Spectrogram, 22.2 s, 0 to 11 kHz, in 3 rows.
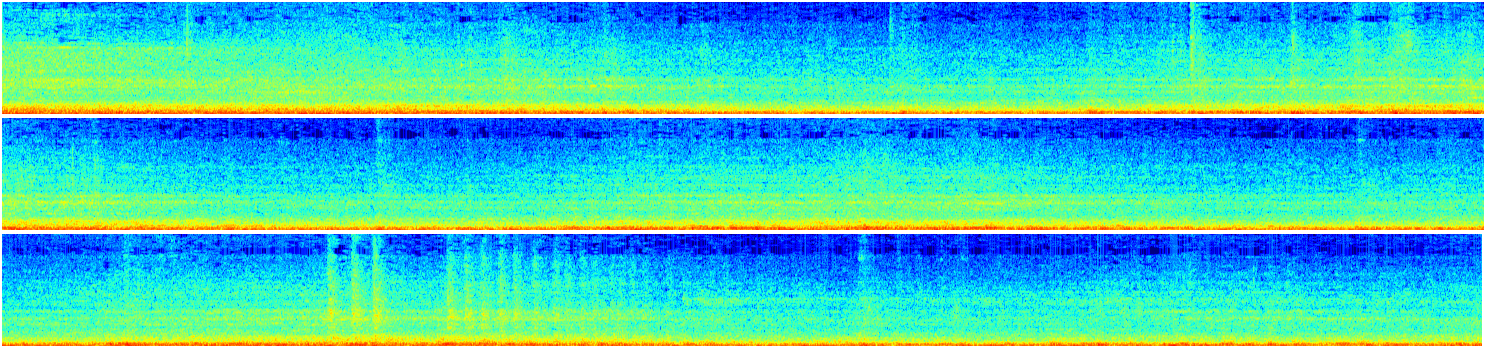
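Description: Regional train hauled by a DB Class 145 electric locomotive passing at close range, its double-deck coaches rolling by with a steady rumble of wheels on rail. A few brief clatters come through, the first about six seconds in and more later on.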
